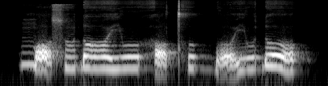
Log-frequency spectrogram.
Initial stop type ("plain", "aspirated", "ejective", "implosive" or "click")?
implosive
